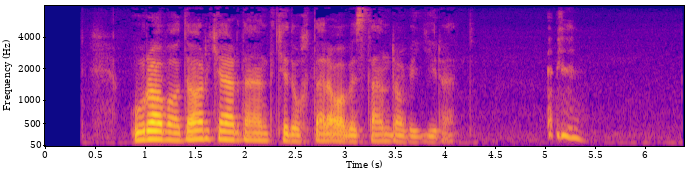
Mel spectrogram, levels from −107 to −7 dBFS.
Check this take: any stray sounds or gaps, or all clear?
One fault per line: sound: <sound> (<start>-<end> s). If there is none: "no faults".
sound: throat clearing (5.0-5.5 s)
